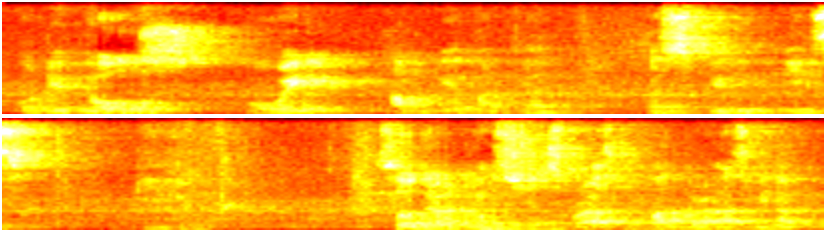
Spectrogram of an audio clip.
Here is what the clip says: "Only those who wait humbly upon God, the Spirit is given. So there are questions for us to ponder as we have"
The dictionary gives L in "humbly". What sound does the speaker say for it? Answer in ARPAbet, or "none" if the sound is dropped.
none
